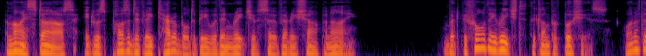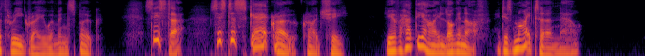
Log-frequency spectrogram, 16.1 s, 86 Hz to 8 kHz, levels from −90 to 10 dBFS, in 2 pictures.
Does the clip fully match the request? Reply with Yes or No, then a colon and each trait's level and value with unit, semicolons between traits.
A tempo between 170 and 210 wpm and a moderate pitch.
No: average, 180 wpm; low, 105 Hz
